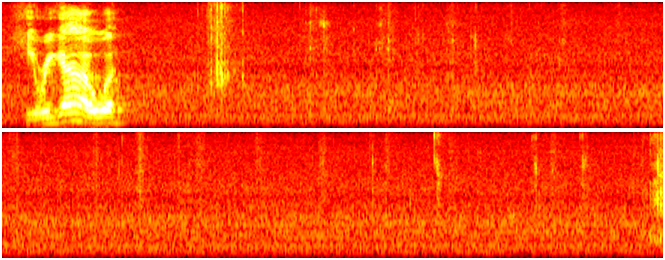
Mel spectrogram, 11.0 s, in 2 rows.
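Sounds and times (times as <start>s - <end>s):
faint chewing with clicks: 2.5s - 11.0s.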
